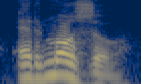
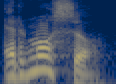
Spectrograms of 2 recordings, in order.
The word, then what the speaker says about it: hermoso: Walter dijo hermoso con el sonido de una Z inglesa en vez de hermoso, que es como se diría correctamente en español.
